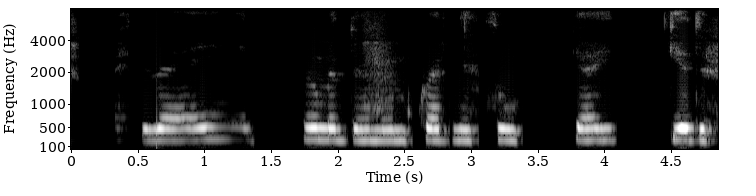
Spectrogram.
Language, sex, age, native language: Icelandic, male, 12, Icelandic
